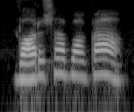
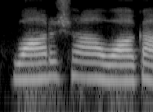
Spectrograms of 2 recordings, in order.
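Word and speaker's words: Warszawa: 그래서 가장 대표적인 예시로는 와르샤바가 있죠. 와르샤바가 와르샤와가 아니라 와르샤바인 이유가 바로 여기 이 영어로는 W지만 폴란드어로는 무로 읽히기 때문에 와르샤바, 우, 보다, 보다 이렇게 읽힙니다.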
